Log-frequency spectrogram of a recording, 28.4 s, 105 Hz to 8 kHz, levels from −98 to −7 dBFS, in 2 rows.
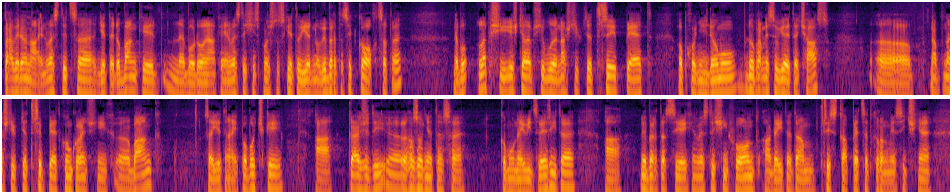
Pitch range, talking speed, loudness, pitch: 105-120 Hz, 125 wpm, -27 LUFS, 115 Hz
